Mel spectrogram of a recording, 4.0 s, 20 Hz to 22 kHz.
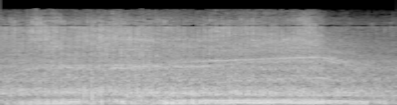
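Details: CVR(T) Striker FV102 Swingfire tank, August 2010: rough, uneven engine beat with lumpy low thumps and stumbles, about three pulses a second; misfiring badly, caused by a stuck valve; engine later replaced.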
